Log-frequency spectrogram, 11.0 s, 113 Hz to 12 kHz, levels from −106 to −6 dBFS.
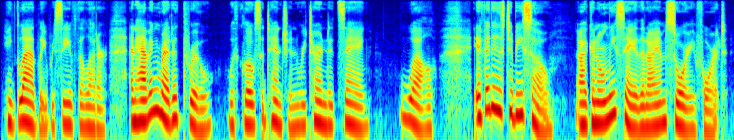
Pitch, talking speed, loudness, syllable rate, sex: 200 Hz, 180 wpm, -20 LUFS, 5.0 syllables/s, female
